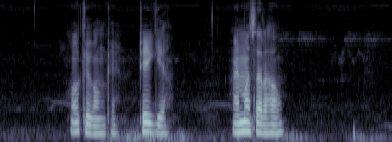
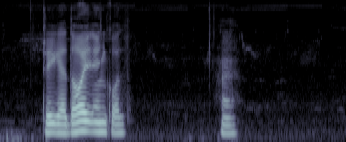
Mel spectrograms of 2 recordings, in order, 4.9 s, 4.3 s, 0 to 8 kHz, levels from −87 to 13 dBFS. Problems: none marked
